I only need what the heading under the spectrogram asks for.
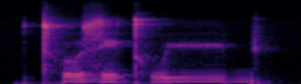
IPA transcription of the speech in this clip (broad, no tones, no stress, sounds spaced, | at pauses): tʰ o z e kʰ w yː b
